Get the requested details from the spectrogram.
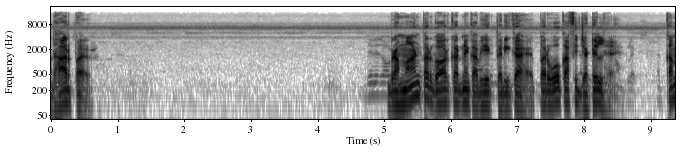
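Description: An elderly man speaks calmly and thoughtfully, close to a microphone.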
